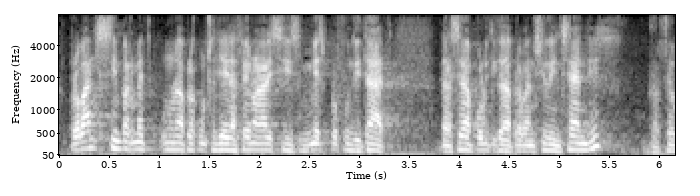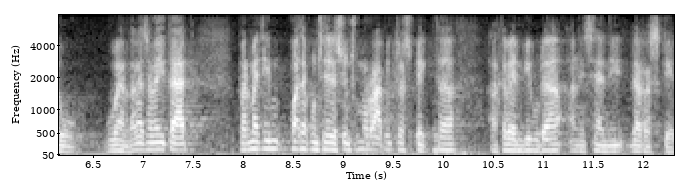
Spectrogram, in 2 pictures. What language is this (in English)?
Catalan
